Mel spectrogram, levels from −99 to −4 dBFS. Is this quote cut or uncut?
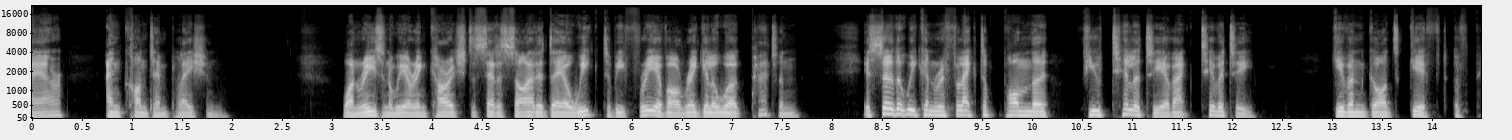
uncut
